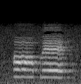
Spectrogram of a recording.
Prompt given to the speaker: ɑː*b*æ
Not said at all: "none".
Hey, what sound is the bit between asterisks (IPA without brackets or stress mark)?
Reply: b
